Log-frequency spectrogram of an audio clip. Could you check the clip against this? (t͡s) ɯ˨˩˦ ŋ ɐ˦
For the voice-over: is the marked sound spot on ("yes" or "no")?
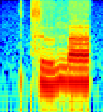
yes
